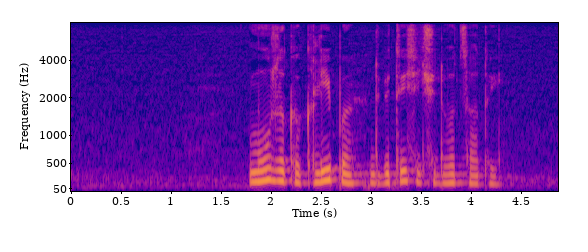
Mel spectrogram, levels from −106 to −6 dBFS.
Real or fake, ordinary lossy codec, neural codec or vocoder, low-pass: fake; none; codec, 16 kHz, 16 kbps, FreqCodec, larger model; none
